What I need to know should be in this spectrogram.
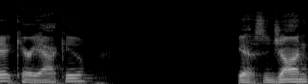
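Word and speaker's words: Kiriakou: I always say his name wrong. Kariakou, I think is how you say it. Kariakou. Yes, John Kariakou.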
